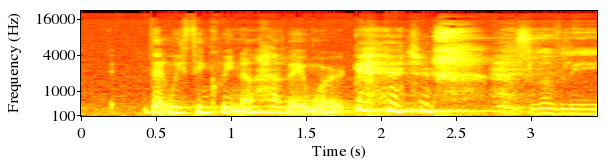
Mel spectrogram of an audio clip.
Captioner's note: laughs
